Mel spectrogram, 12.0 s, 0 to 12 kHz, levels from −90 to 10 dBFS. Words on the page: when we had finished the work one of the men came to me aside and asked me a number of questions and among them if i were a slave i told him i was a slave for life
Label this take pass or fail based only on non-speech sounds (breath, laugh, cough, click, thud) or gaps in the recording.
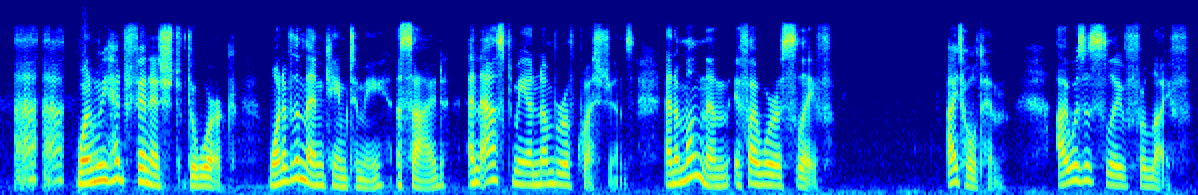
fail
